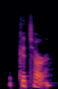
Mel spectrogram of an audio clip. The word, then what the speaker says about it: Qatar: Is it going to offend you if I say Qatar? Isn't it Qatar? I actually watched a video on this today that it is Qatar.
